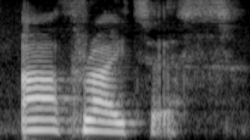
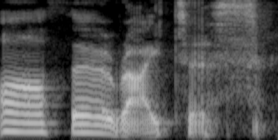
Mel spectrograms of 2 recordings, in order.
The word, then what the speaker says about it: arthritis: She says arthritis. She says, "Not arthuritis."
